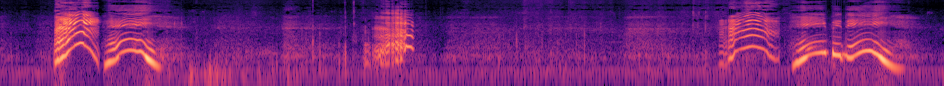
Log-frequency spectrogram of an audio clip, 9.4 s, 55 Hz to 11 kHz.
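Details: Chatty pet macaws out on a calm, sunny winter day in February 2023, energetic after a windy rest day. Loud, harsh arched screeches come in pairs, with a raspy squawk between and a second burst of three screeches near the end.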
